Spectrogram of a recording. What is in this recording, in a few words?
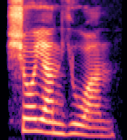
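"сёян-юан" Komi, female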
